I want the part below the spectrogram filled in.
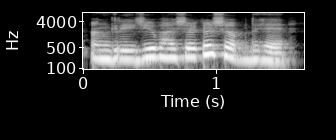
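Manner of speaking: ordinary delivery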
